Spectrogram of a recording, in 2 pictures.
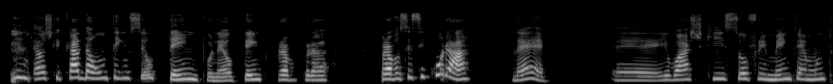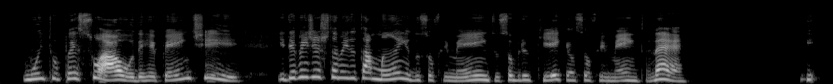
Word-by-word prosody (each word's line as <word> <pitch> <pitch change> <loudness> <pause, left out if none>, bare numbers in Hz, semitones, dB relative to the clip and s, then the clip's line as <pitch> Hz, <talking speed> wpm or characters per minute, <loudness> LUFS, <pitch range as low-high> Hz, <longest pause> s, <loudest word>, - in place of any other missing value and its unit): eu 310 0 0
acho 275 0 -5
que 290 - -9
cada 310 +1 +5
um 280 +1 -3
tem 290 0 -6
o - - -6
seu 150 - -6
tempo, 225 -4 +1
né, 170 +1 -4
o 185 - -5
tempo 220 +7 -2
pra 220 -1 +1
pra 205 -1 -5 0.5
pra 245 0 +8
você 260 +5 -5
se 350 +3 -5
curar, 345 - +3 0.4
né? 215 - -3 0.6
Eh, 190 -1 -7
eu 210 +1 -6
acho 230 +1 -2
que 260 0 -4
sofrimento 250 -1 -3
é 240 - -5
muito, 230 +2 -5 0.2
muito 255 +4 0
pessoal. 225 - +7
De 175 - -2
repente 210 - -3 0.4
e 235 - -5
depende, 335 +6 +1
acho 325 -2 -3
também, 305 -3 -1
do 290 - -3
tamanho 255 -3 +1
do 195 - -7
sofrimento, 190 0 -2
sobre 205 +1 -2
o 200 - -6
que 210 +3 +1
que 205 - -9
é - - -4
o - - -10
sofrimento, 175 -4 -5
né? 205 -8 +4 1.2
E 220 - -4
225 Hz, 170 wpm, -27 LUFS, 190-265 Hz, 1.2 s, pra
